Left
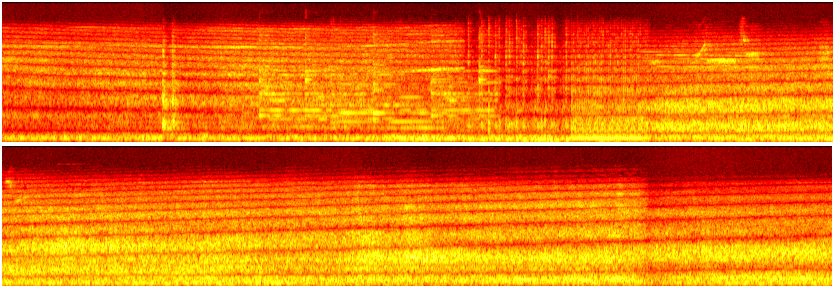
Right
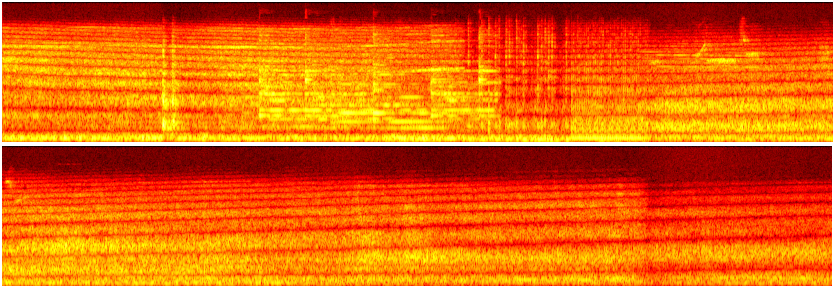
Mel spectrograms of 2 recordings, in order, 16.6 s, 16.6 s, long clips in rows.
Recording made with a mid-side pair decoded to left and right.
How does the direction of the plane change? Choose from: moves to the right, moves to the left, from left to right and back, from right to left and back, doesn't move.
moves to the left.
